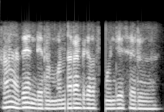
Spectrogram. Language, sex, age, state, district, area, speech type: Telugu, male, 18-30, Andhra Pradesh, Eluru, rural, conversation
